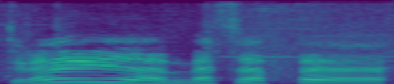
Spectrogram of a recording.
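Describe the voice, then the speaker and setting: A man's voice: high-pitched, big pitch swings, slow. A man giving casual commentary while playing a video game, in hesitant, wry asides. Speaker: gaming streamer.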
